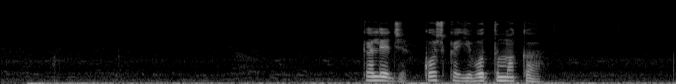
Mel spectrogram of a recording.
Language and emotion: Russian, neutral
